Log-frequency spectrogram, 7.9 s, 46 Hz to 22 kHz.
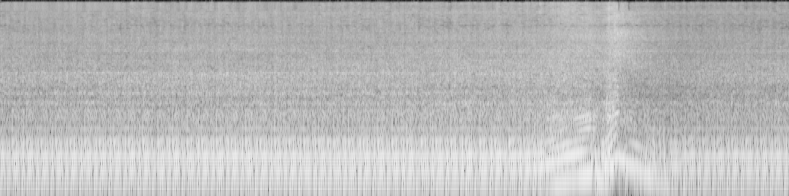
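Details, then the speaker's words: Crashed, pond-submerged Honda CBR600RR, oil pressure sensor bypassed: smooth, even idle, then a clean quick rev that settles back, no ticking, no smoke; normal idle and rev. "But now that we know that it runs, it doesn't smoke. The motor's not loud. But it's not ticking."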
